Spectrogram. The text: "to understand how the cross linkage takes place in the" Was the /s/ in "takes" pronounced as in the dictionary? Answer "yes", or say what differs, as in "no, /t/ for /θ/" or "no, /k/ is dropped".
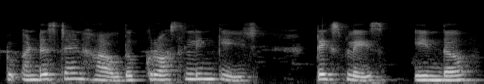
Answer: yes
